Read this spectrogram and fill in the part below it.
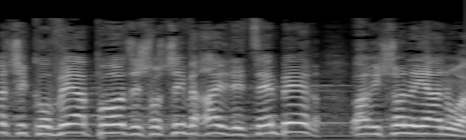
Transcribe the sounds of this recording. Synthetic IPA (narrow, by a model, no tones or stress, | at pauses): aʃeko̞ve̞apo̞zeʃlo̞ʃimveħad̪led̪et͡sembe̞ʁ | ohaʁiʃo̞nlejanua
